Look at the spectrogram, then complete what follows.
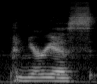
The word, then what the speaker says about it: penurious: So in American English, penurious is the pronunciation that I heard most commonly.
